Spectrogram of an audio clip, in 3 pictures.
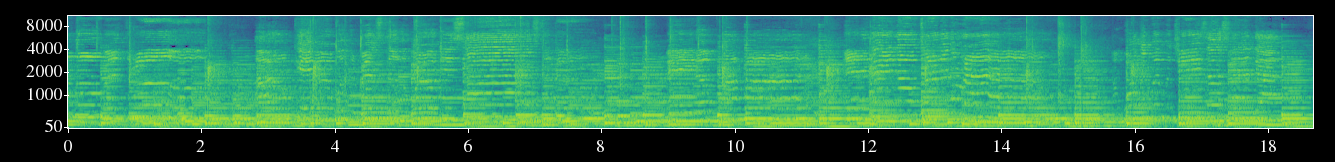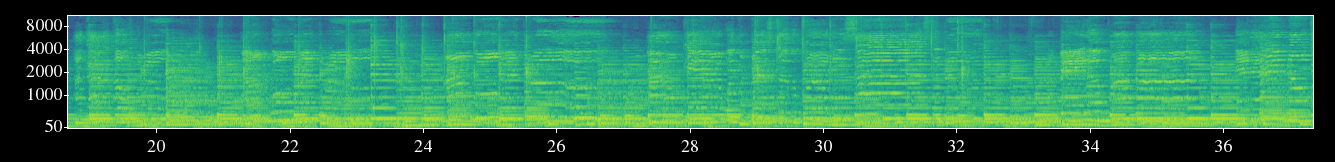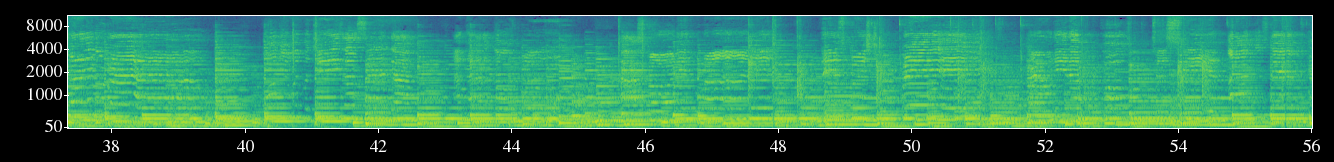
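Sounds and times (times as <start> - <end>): woman singing gospel song: 0.0 - 7.9, 9.0 - 15.0, 15.7 - 32.6, 45.9 - 56.0
instrumental accompaniment: 0.0 - 56.0.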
